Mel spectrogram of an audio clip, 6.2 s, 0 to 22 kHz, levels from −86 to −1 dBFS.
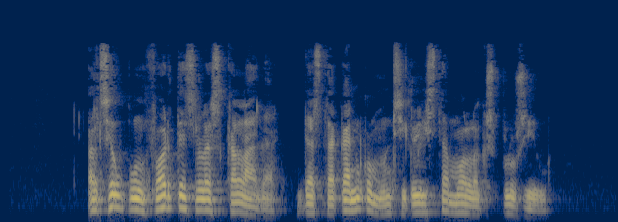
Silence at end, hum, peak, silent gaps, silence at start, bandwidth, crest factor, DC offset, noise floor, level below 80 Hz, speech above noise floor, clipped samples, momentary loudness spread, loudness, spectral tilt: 0.75 s; none; -10 dBFS; none; 0.9 s; 11.5 kHz; 20 dB; under 0.1%; -75 dBFS; -76 dBFS; 46 dB; under 0.1%; 9 LU; -29 LUFS; -4.5 dB/octave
